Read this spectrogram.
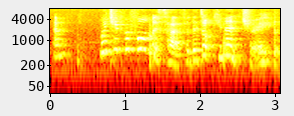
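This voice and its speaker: An actress playing a polite, eager documentary researcher on stage, speaking hesitantly and naturally. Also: female voice, very high-pitched, wildly swooping pitch, fairly quick, a bit bright, heavily acted. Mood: keen, friendly. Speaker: documentary interviewer. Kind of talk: naturalistic theatre acting. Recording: roomy stage, distant mic, background noise.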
